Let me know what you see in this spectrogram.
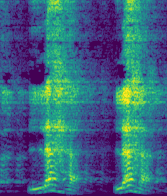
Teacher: اقصی حلق، یعنی سینے کی جانب والا، یعنی باٹم آف تھروٹ، یہاں سے ہا ادا ہوگا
